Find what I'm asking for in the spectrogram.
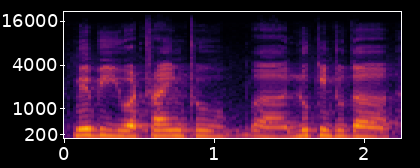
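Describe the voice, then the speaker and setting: Indian male interviewer, high voice, formal and measured. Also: steady tone, a little mellow. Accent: Indian English. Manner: formal, measured, with fillers when asking. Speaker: interviewer, host. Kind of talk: formal introduction and interview questions.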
